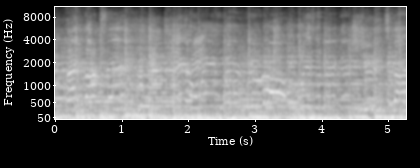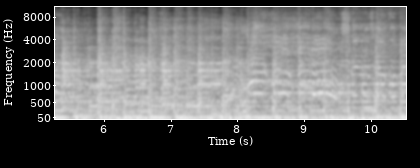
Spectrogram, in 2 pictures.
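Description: Rock band playing live, with electric guitars, bass, drums and a singer.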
